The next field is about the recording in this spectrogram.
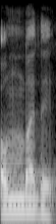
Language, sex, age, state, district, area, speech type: Malayalam, male, 18-30, Kerala, Kozhikode, urban, read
